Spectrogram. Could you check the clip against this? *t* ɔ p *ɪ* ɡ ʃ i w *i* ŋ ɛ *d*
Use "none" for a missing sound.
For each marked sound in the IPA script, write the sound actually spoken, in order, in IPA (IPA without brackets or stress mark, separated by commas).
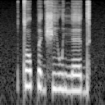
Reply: t, ɛ, i, d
